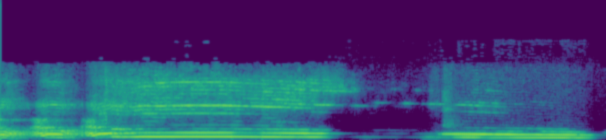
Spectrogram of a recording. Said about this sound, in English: So that's why they give it the name the Ozark Howler.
